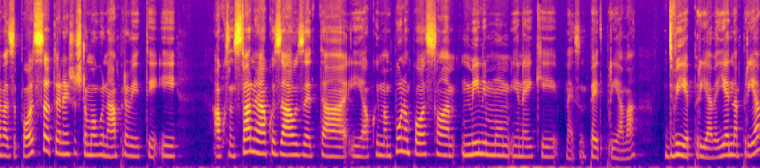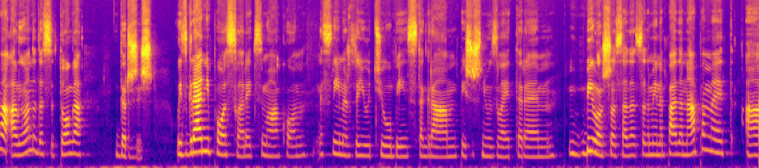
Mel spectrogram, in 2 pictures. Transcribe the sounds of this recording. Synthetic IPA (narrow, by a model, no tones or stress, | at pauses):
aʋazapo̞saot̪ojene̞ʃt̪o̞ʃt̪o̞mo̞ɡunapɾaʋit̪iʔia̰kosamst̪ʋaːɾnojaːko̞zauze̞t̪aiako̞imampuno̞po̞slaminimumje̞ne̞kʰinḛznampe̞ːt̪pɾijaʋad̪ʋie̞pɾijaʋe̞je̞d̪napɾijaʋaʔalio̞nd̪ad̪aset̪o̞ɡad̪r̩ʒiʃuizɡɾaːd̪ɲipo̞slˠaɾe̞t̪simo̞akʰo̞ | sniːmaʃzajuːt̪juːbinst̪aɡɾampiːʃeʃɲuːzlet̪eɾe | biːlˠo̞ʃt̪osad̪asad̪aminepad̪anapame̞t̪ | a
